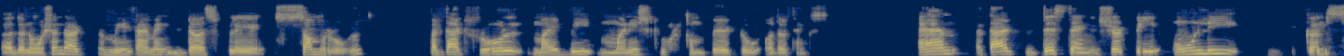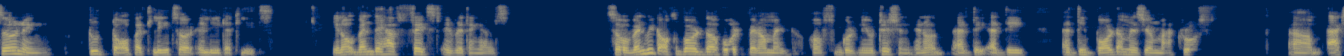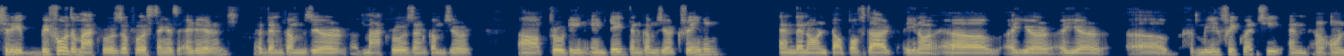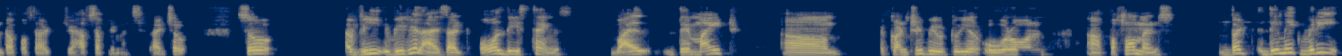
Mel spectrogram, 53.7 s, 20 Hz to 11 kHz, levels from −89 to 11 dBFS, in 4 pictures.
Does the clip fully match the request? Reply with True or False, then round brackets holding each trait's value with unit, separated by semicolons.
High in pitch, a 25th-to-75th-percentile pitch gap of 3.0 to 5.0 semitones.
False (135 Hz; 3.9 semitones)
